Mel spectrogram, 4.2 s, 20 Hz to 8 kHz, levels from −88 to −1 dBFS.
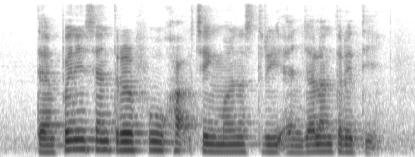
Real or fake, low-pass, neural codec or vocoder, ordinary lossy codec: real; 7.2 kHz; none; none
